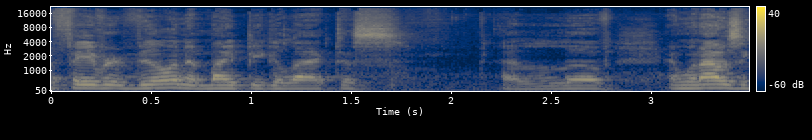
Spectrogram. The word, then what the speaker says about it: Galactus: If I had a favorite villain, it might be Galactus. And when I was a kid, I called him Galacticus. I think my name was better, Galacticus, but it's Galactus.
